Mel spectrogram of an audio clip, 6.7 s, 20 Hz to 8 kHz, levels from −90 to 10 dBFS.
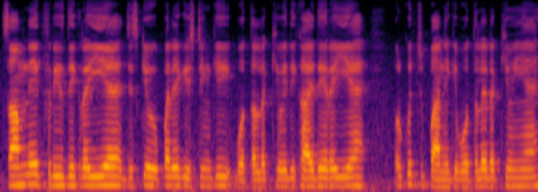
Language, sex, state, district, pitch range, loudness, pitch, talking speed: Hindi, male, Uttar Pradesh, Shamli, 125-140 Hz, -18 LUFS, 130 Hz, 230 wpm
